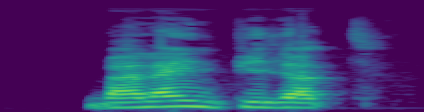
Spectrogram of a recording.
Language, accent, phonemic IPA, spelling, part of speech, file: French, Canada, /ba.lɛn.pi.lɔt/, baleine-pilote, noun, LL-Q150 (fra)-baleine-pilote.wav
- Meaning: alternative form of baleine pilote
